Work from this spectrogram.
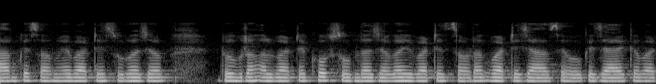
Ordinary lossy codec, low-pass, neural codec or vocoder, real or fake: AAC, 32 kbps; 7.2 kHz; none; real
